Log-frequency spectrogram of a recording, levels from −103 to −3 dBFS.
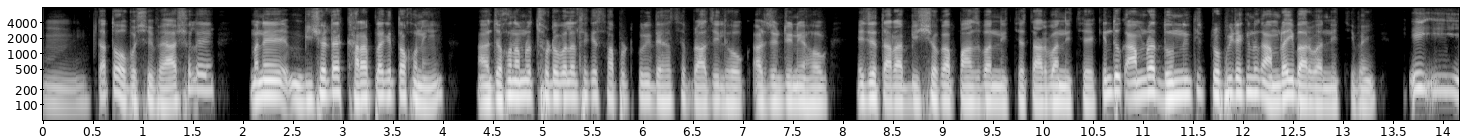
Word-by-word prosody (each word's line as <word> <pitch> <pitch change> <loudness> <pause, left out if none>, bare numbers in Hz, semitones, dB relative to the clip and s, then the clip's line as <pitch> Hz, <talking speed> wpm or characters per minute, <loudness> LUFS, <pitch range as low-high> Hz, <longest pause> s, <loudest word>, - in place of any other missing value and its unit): হুম, 110 -2 -10 0.3
তা - - -5
তো - - -7
অবশ্যই 115 +1 -4
ভাই। 105 -1 0
আসলে 200 +11 -6 0.5
মানে 140 +3 +5 0.4
বিষয়টা 155 +6 +2
খারাপ 135 +1 +2
লাগে 150 0 +1
তখনই। 130 -7 +1 0.5
আ - - -1
যখন 140 +4 +4
আমরা 145 0 +3
ছোটবেলা 140 -1 +2
থেকে 145 +1 -2
সাপোর্ট 130 -1 -6
করি। 130 -1 -2
দেখা 120 -1 0
যাচ্ছে 130 +2 -9
ব্রাজিল 115 0 -3
হোক, 110 -1 -1 0.2
আর্জেন্টিনা 115 0 0
হোক, 110 0 0 0.4
এই - - +2
যে 135 - +6
তারা 115 0 +1
বিশ্বকাপ 120 0 -1
৫ 115 -1 +1
বার 120 - +2
নিচ্ছে, 115 +1 -5
৪ 110 -1 +1
-বার 115 0 +3
নিচ্ছে। 115 - -4
কিন্তু 165 +4 +2 0.2
আমরা 160 +4 +4
দুর্নীতির 155 +4 +4
ট্রফিটা 160 +1 +3
কিন্তু 170 -1 +2
আমরাই 135 +6 +5
বারবার 110 -2 +1
নিচ্ছি 110 +1 -6
ভাই। 105 -2 -2 0.5
এই 210 - +2
এই 190 - -7
125 Hz, 190 wpm, -20 LUFS, 115-150 Hz, 0.5 s, যে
